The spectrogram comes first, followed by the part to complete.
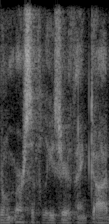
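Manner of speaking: very soft relieved murmur; relieved mutter. Retold or imitated. Narrator relieved the dispatcher came, soft murmur. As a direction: breathe it out in relief.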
